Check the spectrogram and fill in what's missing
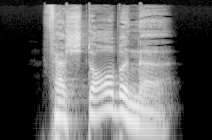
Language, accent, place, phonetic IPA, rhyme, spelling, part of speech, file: German, Germany, Berlin, [fɛɐ̯ˈʃtɔʁbənə], -ɔʁbənə, verstorbene, adjective, De-verstorbene.ogg
- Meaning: inflection of verstorben: 1. strong/mixed nominative/accusative feminine singular 2. strong nominative/accusative plural 3. weak nominative all-gender singular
